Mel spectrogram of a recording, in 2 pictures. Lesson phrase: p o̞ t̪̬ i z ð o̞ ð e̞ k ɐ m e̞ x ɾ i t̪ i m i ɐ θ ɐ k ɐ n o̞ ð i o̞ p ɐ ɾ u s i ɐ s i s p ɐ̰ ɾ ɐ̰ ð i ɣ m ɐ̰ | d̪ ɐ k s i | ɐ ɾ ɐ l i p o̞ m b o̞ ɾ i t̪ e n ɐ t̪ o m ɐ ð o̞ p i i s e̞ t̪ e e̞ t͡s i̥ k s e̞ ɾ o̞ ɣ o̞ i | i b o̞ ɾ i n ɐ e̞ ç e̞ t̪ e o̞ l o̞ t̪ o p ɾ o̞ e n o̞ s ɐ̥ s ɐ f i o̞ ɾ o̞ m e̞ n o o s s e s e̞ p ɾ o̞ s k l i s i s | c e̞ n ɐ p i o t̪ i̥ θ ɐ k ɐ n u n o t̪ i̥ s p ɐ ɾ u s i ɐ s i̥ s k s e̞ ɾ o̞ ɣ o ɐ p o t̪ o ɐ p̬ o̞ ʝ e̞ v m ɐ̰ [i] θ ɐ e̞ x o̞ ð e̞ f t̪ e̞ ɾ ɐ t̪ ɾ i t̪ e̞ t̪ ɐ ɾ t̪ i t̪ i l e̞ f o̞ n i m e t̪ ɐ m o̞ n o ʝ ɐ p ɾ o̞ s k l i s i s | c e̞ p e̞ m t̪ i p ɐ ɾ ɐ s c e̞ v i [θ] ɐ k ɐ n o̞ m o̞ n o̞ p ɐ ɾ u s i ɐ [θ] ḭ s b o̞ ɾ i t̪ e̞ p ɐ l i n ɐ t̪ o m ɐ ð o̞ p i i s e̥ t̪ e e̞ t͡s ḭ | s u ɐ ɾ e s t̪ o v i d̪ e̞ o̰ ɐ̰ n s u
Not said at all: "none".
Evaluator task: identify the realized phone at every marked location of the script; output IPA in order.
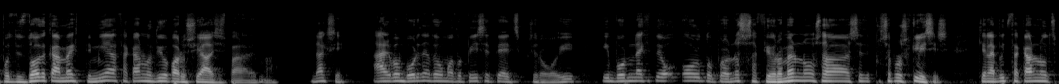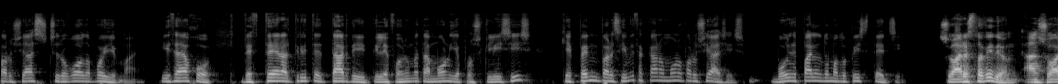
i, θ, s

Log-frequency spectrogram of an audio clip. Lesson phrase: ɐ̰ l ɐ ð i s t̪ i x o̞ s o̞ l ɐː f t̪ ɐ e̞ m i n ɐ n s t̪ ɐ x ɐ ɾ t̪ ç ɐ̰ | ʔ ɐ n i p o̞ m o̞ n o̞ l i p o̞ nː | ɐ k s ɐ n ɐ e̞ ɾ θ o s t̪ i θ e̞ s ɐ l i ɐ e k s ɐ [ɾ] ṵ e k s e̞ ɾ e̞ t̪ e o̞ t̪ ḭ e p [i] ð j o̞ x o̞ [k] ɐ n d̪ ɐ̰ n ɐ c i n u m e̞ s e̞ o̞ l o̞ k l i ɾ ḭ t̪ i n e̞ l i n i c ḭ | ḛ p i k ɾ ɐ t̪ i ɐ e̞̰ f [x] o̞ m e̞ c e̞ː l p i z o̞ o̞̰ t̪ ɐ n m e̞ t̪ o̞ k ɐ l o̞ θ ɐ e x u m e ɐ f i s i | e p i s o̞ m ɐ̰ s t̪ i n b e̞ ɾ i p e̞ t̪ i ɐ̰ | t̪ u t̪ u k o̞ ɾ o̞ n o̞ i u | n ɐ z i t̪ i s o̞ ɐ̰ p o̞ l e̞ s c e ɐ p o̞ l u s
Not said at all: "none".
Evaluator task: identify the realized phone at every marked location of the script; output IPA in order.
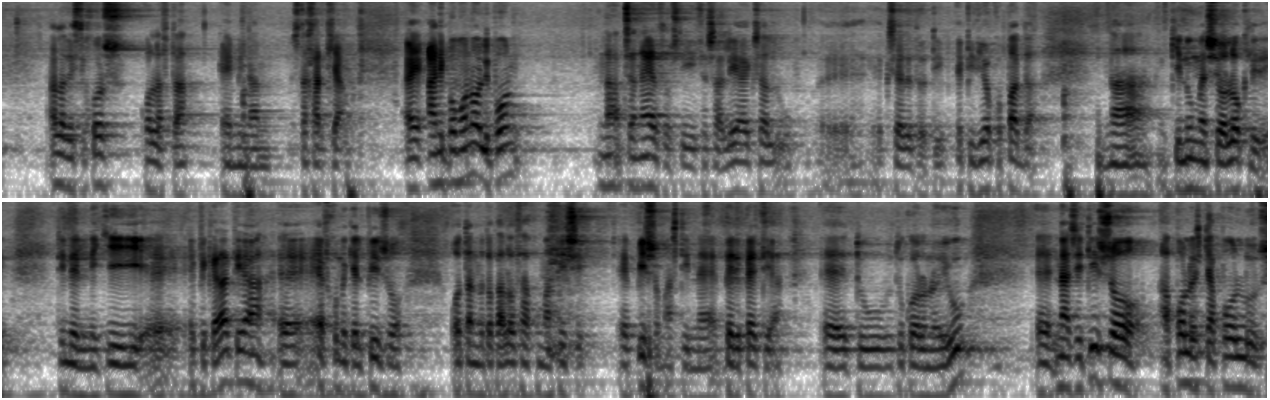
l, i, p, x

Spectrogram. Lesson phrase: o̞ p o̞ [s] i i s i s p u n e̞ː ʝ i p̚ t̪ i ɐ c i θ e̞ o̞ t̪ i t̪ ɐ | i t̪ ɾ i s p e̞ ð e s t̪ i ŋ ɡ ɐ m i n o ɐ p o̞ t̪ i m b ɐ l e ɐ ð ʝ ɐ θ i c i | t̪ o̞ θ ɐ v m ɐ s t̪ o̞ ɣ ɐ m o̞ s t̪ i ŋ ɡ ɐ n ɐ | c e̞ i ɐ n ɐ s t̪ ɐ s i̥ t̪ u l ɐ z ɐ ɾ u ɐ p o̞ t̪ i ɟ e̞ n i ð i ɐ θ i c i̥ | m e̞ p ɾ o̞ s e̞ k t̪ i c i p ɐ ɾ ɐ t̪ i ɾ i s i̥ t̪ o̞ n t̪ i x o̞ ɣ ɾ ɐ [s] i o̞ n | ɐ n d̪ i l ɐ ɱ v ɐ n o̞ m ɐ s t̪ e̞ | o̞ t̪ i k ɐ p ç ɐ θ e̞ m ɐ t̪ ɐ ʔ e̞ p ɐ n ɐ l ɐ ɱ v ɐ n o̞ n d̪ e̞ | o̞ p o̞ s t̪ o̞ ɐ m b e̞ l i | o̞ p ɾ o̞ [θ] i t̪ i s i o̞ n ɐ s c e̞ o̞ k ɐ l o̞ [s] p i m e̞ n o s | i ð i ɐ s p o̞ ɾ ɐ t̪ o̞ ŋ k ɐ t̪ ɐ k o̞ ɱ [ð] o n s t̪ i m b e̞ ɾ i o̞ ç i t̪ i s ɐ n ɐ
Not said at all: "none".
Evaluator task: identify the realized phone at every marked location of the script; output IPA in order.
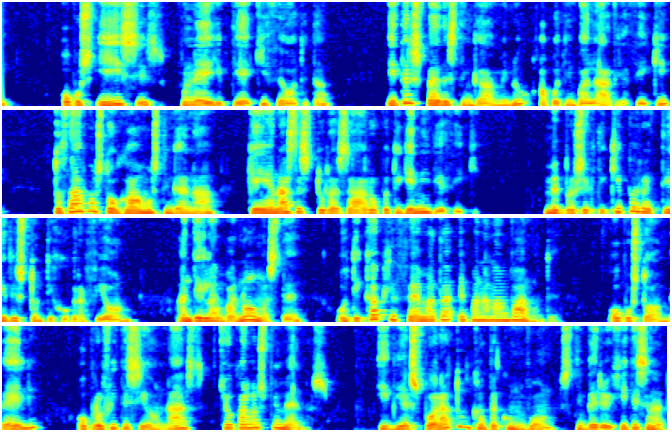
s, f, f, s, v

